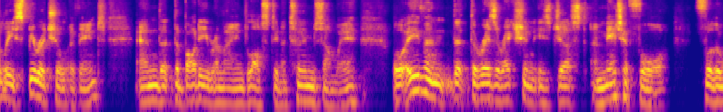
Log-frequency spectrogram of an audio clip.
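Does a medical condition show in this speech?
No.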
